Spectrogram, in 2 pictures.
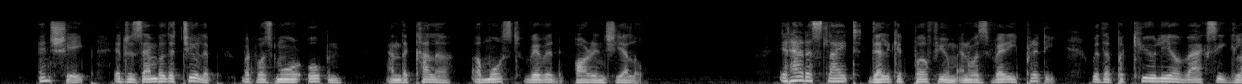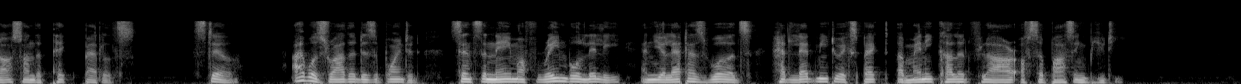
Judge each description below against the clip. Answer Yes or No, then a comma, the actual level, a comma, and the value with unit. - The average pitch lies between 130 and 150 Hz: No, low, 115 Hz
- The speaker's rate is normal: Yes, average, 150 wpm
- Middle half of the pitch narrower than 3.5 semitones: Yes, average, 2.8 semitones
